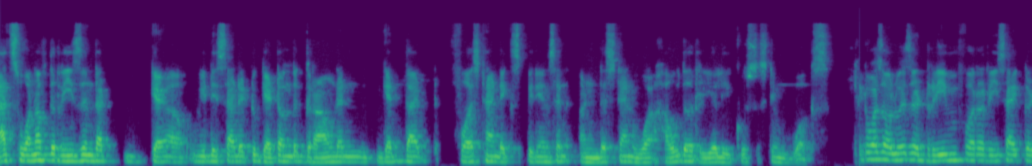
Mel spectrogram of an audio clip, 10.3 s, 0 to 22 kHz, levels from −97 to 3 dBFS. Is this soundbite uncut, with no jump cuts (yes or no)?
no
